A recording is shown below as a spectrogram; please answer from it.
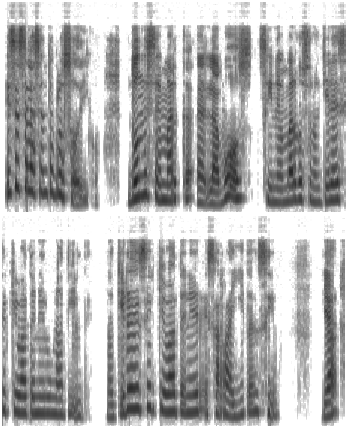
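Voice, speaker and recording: A woman's voice: high voice, lively intonation, fairly quick, gravelly, mellow, no echo, muffled recording. Woman teacher explaining grammar. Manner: explanatory, checks in with "¿ya?" and "¿cierto?". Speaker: school language teacher. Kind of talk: recorded video lesson.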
